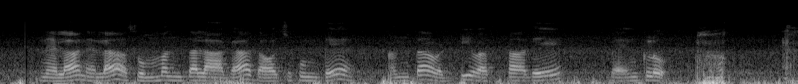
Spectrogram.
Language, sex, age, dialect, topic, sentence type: Telugu, female, 41-45, Utterandhra, banking, statement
